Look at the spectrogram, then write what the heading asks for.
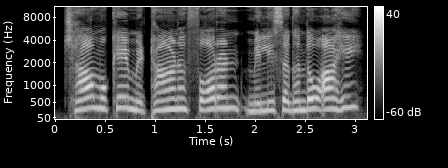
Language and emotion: Sindhi, neutral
